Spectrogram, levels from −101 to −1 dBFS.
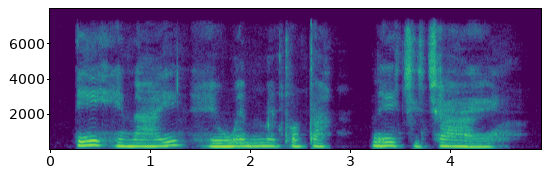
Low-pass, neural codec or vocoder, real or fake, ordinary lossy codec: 7.2 kHz; codec, 44.1 kHz, 7.8 kbps, Pupu-Codec; fake; none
